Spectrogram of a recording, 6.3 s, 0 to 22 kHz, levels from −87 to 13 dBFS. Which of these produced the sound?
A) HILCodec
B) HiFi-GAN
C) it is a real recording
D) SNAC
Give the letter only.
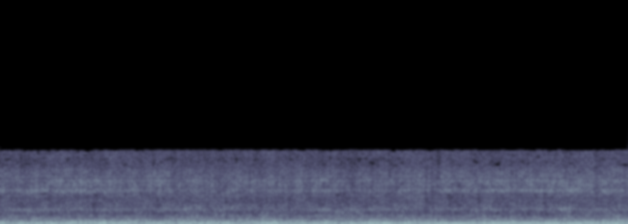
A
